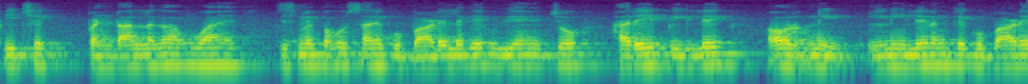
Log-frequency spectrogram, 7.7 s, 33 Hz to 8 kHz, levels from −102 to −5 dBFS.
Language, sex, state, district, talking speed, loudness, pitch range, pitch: Hindi, male, Uttar Pradesh, Lalitpur, 170 wpm, -18 LUFS, 110-115 Hz, 115 Hz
